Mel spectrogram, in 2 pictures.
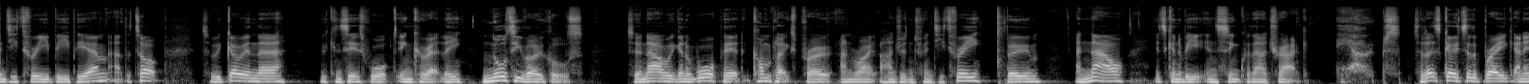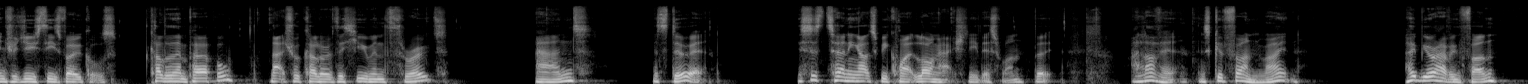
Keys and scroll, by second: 10.9 Return, 11.3 shift+Tab.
